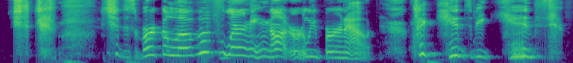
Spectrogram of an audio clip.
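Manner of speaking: very high, slow sobbing speech, crying through it. Kirsten finishing her remarks, sobbing while speaking. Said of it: "(Kirsten sobs)".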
